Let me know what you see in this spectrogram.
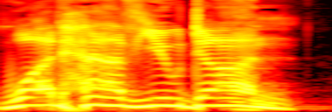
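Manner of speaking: firm, reproachful, stern fatherly voice. Speaker imagining how god asked the question: dad voice. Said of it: "I'm sure God used his dad voice".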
